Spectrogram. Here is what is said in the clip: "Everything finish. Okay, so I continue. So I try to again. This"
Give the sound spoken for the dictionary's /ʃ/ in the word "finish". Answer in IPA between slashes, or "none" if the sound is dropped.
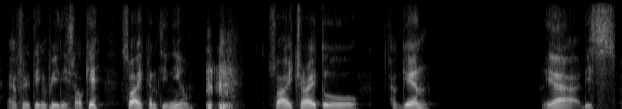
/s/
